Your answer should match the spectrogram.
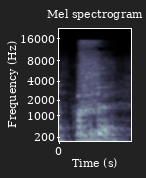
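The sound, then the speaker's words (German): A single fairly loud sneeze bursts out after a brief quiet moment, a sharp noisy blast that fades quickly, with no talking around it. “Gesundheit.”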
